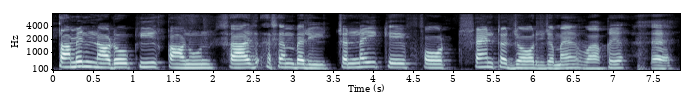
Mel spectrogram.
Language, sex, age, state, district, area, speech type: Urdu, male, 18-30, Bihar, Purnia, rural, read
